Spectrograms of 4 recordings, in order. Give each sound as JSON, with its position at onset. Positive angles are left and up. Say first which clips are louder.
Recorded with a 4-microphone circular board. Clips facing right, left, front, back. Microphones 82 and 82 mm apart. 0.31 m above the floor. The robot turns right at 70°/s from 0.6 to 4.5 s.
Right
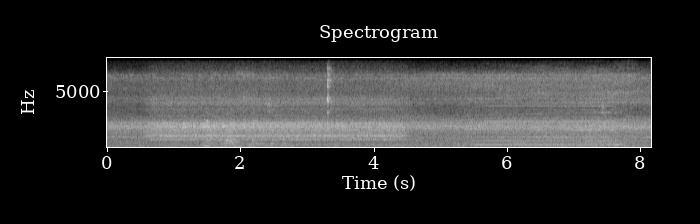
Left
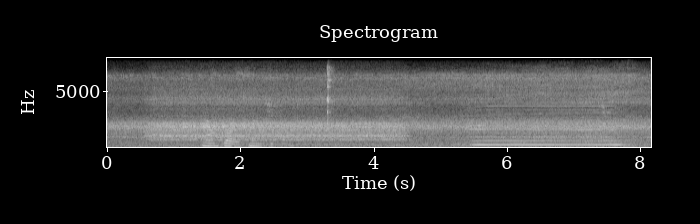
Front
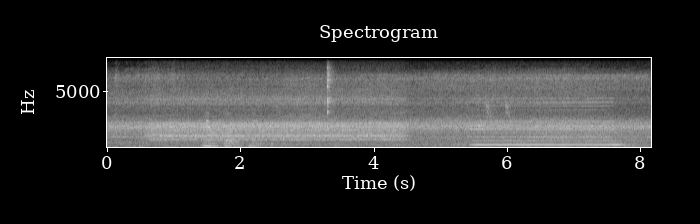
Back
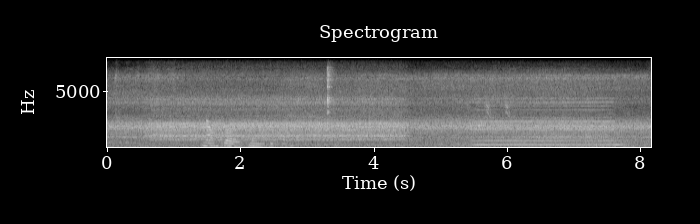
{"t": 1.4, "sound": "a woman speaking", "louder": "left 4 dB, back 1 dB", "azimuth_deg": 100, "distance_m": 1.1}
{"t": 3.3, "sound": "cutlery clinking", "louder": "even, front 1 dB", "azimuth_deg": -15, "distance_m": 1.8}
{"t": 5.4, "sound": "a violin", "louder": "left 7 dB, front 4 dB", "azimuth_deg": 65, "distance_m": 1.1}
